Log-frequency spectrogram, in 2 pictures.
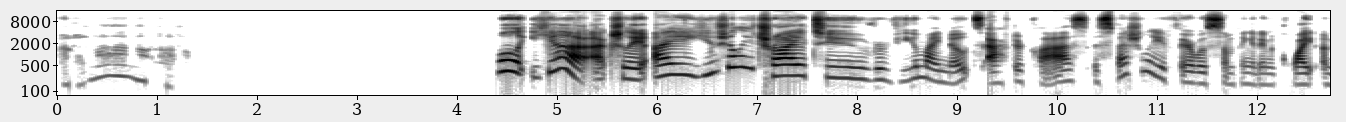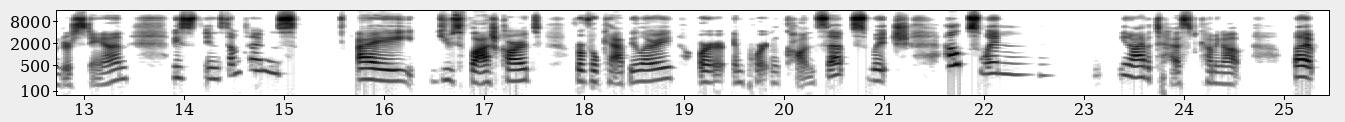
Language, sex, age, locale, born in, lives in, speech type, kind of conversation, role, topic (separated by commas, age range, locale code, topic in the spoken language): English, female, 25-29, en-US, United States, United States, read, expert-assistant, asker, What are some habits that help you stay focused in class?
